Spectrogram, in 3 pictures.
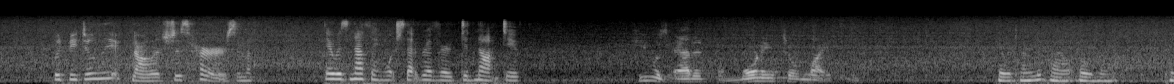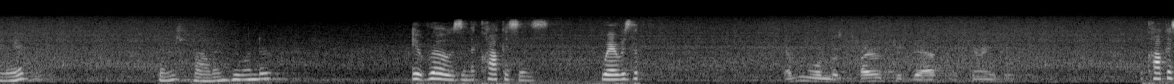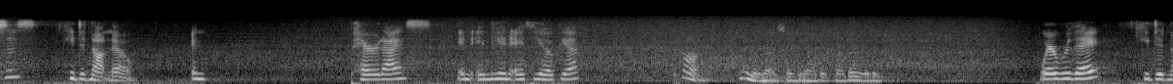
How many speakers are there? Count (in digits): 4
